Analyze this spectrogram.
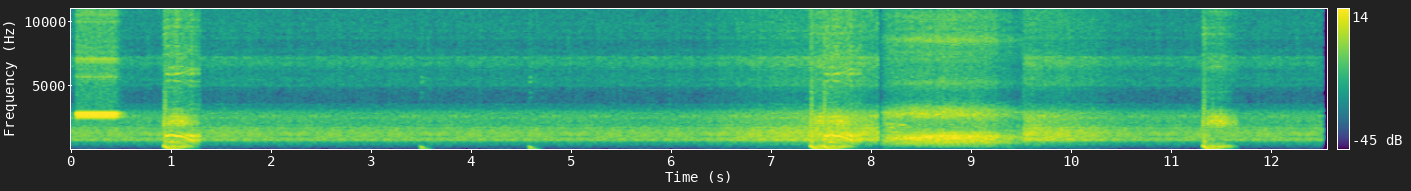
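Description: A ball is kicked with sharp thuds now and then.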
